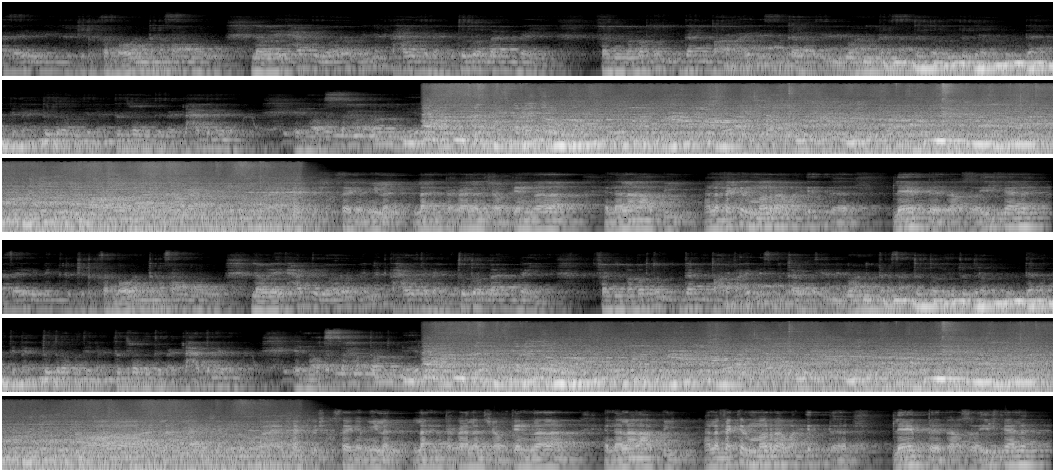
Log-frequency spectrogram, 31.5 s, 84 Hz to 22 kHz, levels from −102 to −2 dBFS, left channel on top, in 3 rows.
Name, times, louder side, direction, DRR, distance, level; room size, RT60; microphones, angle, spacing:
voice 1, 0.0-14.8 15.1-16.5 17.5-18.8 19.3-20.7 25.4-26.0, right 1 dB, 60° right, 2 dB, 6.3 m, -41 dB
sound 1, 7.2-12.5 13.3-22.7, left 1 dB, 80° left, 3.0 m, -29 dB
sound 2, 14.7-24.0, left 1 dB, 25° left, 3.7 m, -30 dB
voice 2, 21.7-26.7 27.0-29.6 29.9-31.3, right 1 dB, 80° right, 6 dB, 5.0 m, -33 dB
29.5 x 22.5 x 7.5 m, 1.1 s
head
